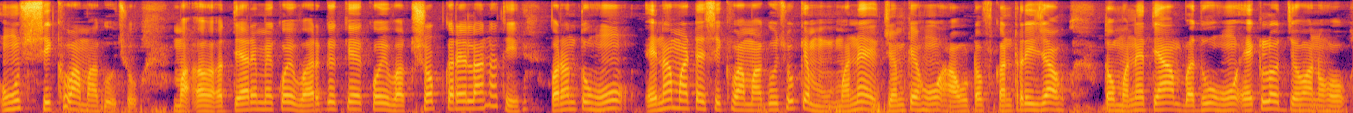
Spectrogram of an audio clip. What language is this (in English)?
Gujarati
